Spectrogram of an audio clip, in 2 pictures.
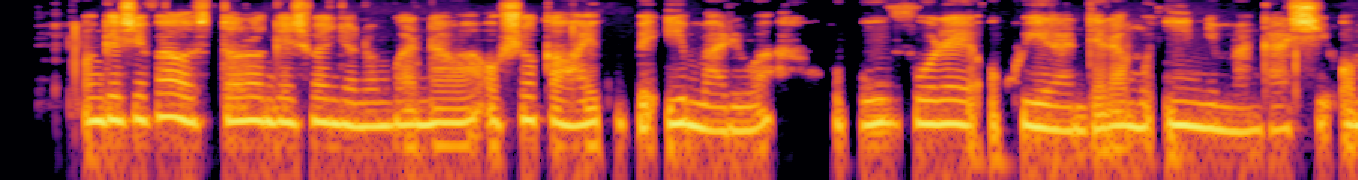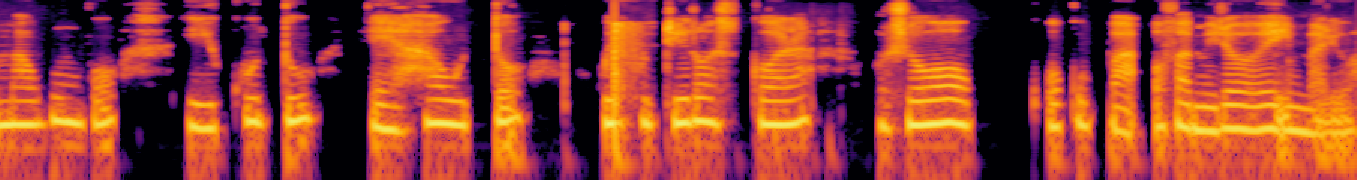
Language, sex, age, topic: Oshiwambo, female, 18-24, finance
